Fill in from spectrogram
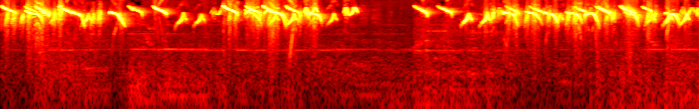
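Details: Lure call of the cinereous tit: bursts of bright, high downward-slurred chirps in quick succession, broken by a clear half-second silence midway, with a faint steady hum in the background.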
